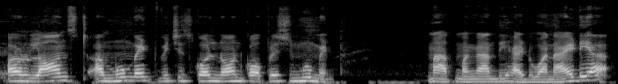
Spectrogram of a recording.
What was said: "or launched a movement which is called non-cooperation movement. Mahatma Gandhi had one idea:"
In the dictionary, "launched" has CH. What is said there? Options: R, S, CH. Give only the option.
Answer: S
